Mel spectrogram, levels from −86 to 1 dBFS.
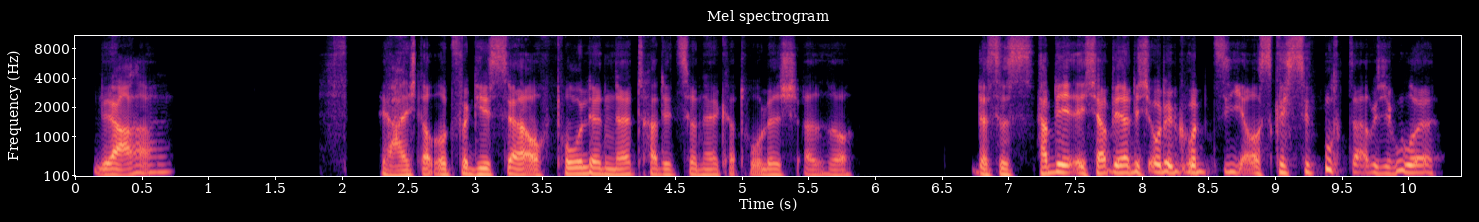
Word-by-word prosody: Ja. 175 +7 +1 1.6
Ja, 105 0 0
ich 115 - -1
glaube, - - -1
und 125 -1 0
für 145 - 0
die 130 +1 +3
ist 130 - 0
ja - - +5
auch - - 0
Polen, 140 -1 +2
ne, 125 +2 +1
traditionell 125 -1 -3
katholisch, 125 -2 -4
also, 115 0 -6 0.9
das 125 +1 -1
ist 120 -4 -2
habe 165 +5 +5
ja 170 - +5
ich - - 0
habe 160 +2 +4
ja 170 - +6
nicht 180 +1 -1
ohne 180 -2 +5
Grund 180 0 0
sie 185 0 -4
ausgesucht, 180 +4 -2
da 175 - -2
habe 165 - -5
ich 150 -1 -4
Ruhe. 170 0 -1
140 Hz, 180 wpm, -20 LUFS, 125-170 Hz, 1.6 s, ja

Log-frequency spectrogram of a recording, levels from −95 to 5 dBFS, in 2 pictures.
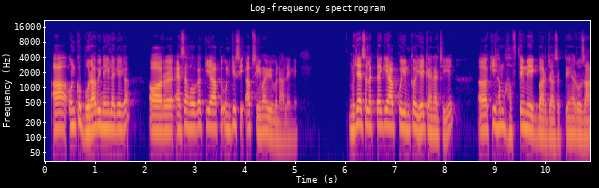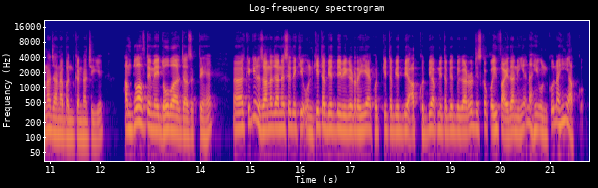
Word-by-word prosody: अ, 160 0 +6
उनको 175 +5 +1
बुरा 145 +3 +7
भी 175 +1 +2
नहीं 160 -1 0
लगेगा 155 +2 -1 0.5
और 140 0 +6 0.2
ऐसा 150 +4 +3
होगा 160 +2 +1
कि 180 -1 0
आप 160 0 -3
उनकी 155 +5 -3
सी 175 - -5
आप 155 0 +2
सीमाएँ 135 0 -2
भी 120 - -2
बना 100 -3 -9
लेंगे। 100 +1 -15 1.1
मुझे 145 +7 +6
ऐसा 185 0 +4
लगता 175 0 +1
है 175 - +2
कि 180 +1 +2
आपको 170 0 +4
इनको 155 +1 0
ये 145 +1 +3
कहना 130 -4 -2
चाहिए 125 +5 -8 0.5
अ, 145 +1 +3
कि 190 - +1
हम 170 0 -3
हफ़्ते 135 +5 -2
में 160 -2 +2
1 130 -4 +2
बार 120 -1 +1
जा 115 0 -3
सकते 115 +2 -9
हैं, 120 0 -5
रोज़ाना 115 +4 -2
जाना 120 -1 -1
बंद 115 0 -4
करना 110 -1 -4
चाहिए। 110 +3 -10 0.4
हम 150 0 0
2 200 +6 +6
हफ़्ते 195 -4 0
में 145 -1 +5
2 140 +2 +2
बार 140 -3 +4
जा 120 - +1
सकते 120 +1 -6
हैं। 120 +5 -7
अ, 160 0 -4
क्योंकि 250 +8 -3
रोजाना 150 -3 +2
जाने 160 0 +3
से 165 +2 -3
देखिए 155 0 -3
उनकी 135 +6 -1
तबियत 155 -1 +1
भी 150 -1 +3
बिगड़ 140 0 +1
रही 140 0 -1
है, 155 0 +1
खुद 135 -2 -8
की 145 - -3
तबियत 140 0 -2
भी 145 - +2
आप - - -20
खुद 130 -1 -5
भी 155 - -1
अपनी 145 -1 -5
तबियत 140 +1 -3
बिगड़ 135 -1 -1
रहे 150 - -2
हो, - - -9
जिसका 160 +1 -6
कोई 145 -2 -1
फ़ायदा 130 0 +2
नहीं 135 +1 -6
है। - - -7
ना - - -7 0.2
उनको 125 +7 -7
ना 195 +1 -2
ही 225 - -4
आपको। 440 +1 -25
145 Hz, 235 wpm, -24 LUFS, 130-160 Hz, 1.1 s, बुरा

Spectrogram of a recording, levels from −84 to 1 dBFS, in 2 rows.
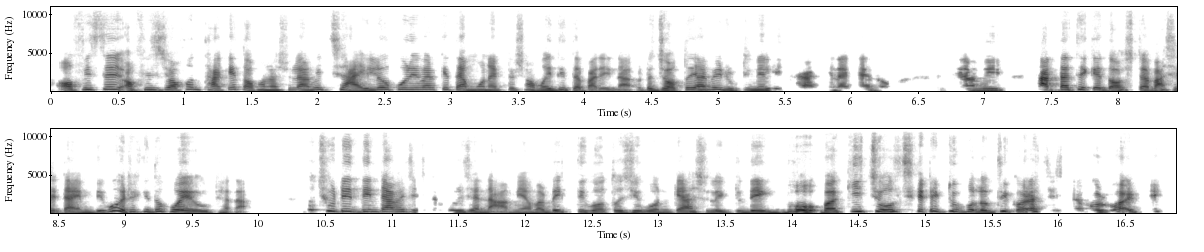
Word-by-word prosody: অফিসে 280 +5 -2 0.2
অফিস 265 +4 -5
যখন 245 +5 -2
থাকে 230 +5 0
তখন 225 +1 -1
আসলে 235 +1 -5
আমি 255 +4 -4
চাইলেও 220 +5 +1
পরিবারকে 275 0 -3
তেমন 230 -1 0
একটা 215 +2 -11
সময় 215 0 0
দিতে 215 -4 -3
পারি 155 -1 -2
না। 135 - -2
ওটা 195 +6 -4
যতই 210 +5 +2
আমি 265 - -3
রুটিন 225 +1 -3
এ - - +2
লেখা 200 - -13
রাখি 170 - -13
না 175 - +1
কেন। 170 -1 -3 0.7
আমি 205 +2 -1 0.3
৭ 250 - +9
টা 260 - +8
থেকে 260 -2 +1
১০ 195 +3 +2
টা 225 - +2
বাসায় 210 0 0
টাইম 165 - +2
দিবো। 195 - -1
এটা 250 +2 -4
কিন্তু 285 +4 -2
হয়ে 235 -5 +6
ওঠে 175 +2 -11
না। - - -5 0.5
তো - - -8
ছুটির 330 -4 +1
দিনটা 275 0 0
আমি 255 - -3
চেষ্টা - - -16
করি 225 -1 -3
যে, 220 - 0
না - - +1
আমি 155 +2 -9
আমার 180 +2 -3
ব্যক্তিগত 220 -4 -3 0.2
জীবনকে 180 -1 -3
আসলে 185 -4 -6
একটু 185 +2 -11
দেখব 175 -3 +1 0.3
বা 220 - +10
কি 300 - +2
চলছে 265 0 +3
এটা 300 - -1
একটু 270 - -1
উপলব্ধি 230 +2 +2
করার 245 - +3
চেষ্টা 425 - -14
করব 230 -1 0
আরকি। 235 +5 -4
225 Hz, 225 wpm, -23 LUFS, 195-260 Hz, 0.7 s, বা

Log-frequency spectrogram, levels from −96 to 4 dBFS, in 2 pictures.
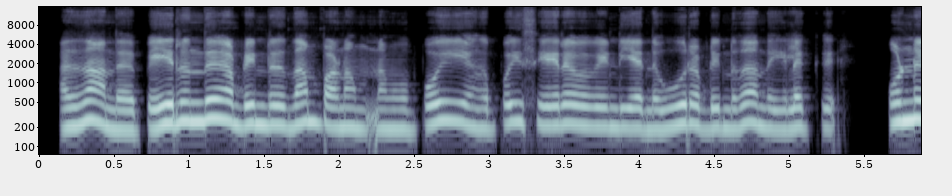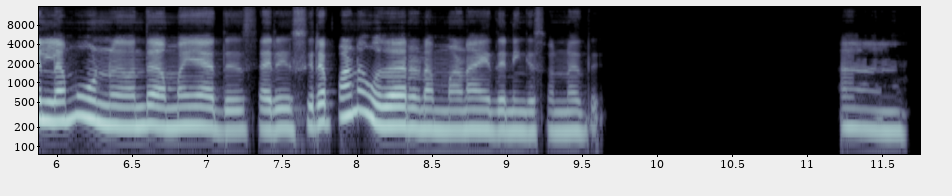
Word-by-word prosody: அதுதான் 235 +5 +3
அந்த 190 -3 0 0.2
பேருந்து 245 +6 +5
அப்டின்றது 220 -2 +2
தான் 240 0 +1
பணம். 205 -1 -1
நம்ம 190 0 -3 0.2
போய், 235 +4 +2 0.2
அங்க 195 -1 -5
போய் 235 +1 -1
சேர 215 0 +2 0.2
வேண்டிய 200 -1 0
அந்த 185 0 -3
ஊர் 230 0 +2
அப்டின்றது 195 +1 -3
தான் 235 -1 +1
அந்த 195 - -4
இலக்கு. 200 0 -4 0.4
"ஒண்ணு 260 +2 +6
இல்லாம 255 +4 +1
ஒண்ணு 225 -4 0
வந்து 215 +1 -1
அமையாது" 205 -2 -3
சரி 190 0 -4
சிறப்பான 290 +11 -1
உதாரணமான 195 -3 -1
இத 180 0 -6
நீங்க 175 0 -8
சொன்னது. 175 +1 -10 1.6
ஆ. 190 -3 -9
205 Hz, 155 wpm, -22 LUFS, 190-230 Hz, 1.6 s, ஒண்ணு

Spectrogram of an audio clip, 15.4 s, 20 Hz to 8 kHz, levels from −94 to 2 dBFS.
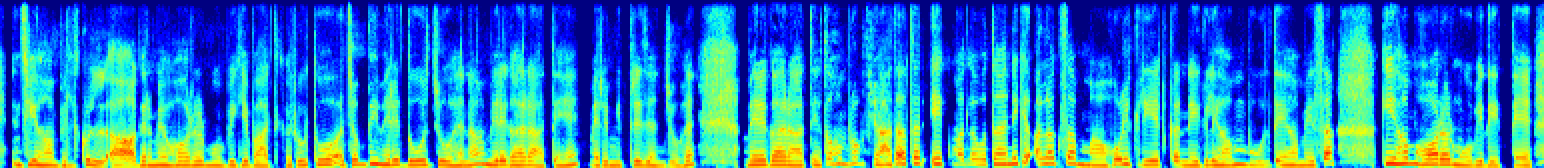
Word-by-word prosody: जी 215 0 +1
हाँ, 195 -2 +2
बिल्कुल। 185 +2 -2
अ, - - 0 0.2
अगर 190 +1 +1
मैं 190 +1 +2
हॉरर 195 +1 +1
मूवी 185 0 -2
की 195 +1 -1
बात 165 -3 -3
करूँ 195 +5 -2
तो 230 0 +2
अ, - - +1
जब 230 0 0
भी 265 -1 +4
मेरे 225 -1 +3
दोस्त 205 +1 +1
जो 195 -2 +1
है 180 0 0
ना 220 +7 -1
मेरे 205 -2 +3
घर 195 0 +1
आते 175 -1 -3
हैं, 200 +6 -1
मेरे 185 0 -2
मित्र 180 +2 -2
जन 175 -1 -3
जो 170 0 -8
है, 210 +7 -2 0.5
मेरे 215 +1 +4
घर 205 0 +3
आते 190 +2 -1
हैं, - - -1
तो 255 - -2
हम 250 -1 -4
लोग 280 0 -6
ज़्यादातर 240 +5 +2
एक 260 -1 +3
मतलब 235 +1 -4
होता 245 +1 -1
है 245 - +4
ना 265 - +3
कि 315 - -1
अलग-सा 275 +1 +1
माहौल 210 +4 +1
क्रिएट 205 -2 -1
करने 190 -1 -1
के 200 - -4
लिए 200 0 +1
हम 205 +4 +1
बोलते 185 0 -5
हैं 200 - 0
हमेशा, 195 +6 +1 0.5
कि 270 0 +6
हम 270 0 +4
हॉरर 235 +1 +5
मूवी 190 -3 -1
देखते 175 +1 -6
हैं। 180 -1 -1
200 Hz, 230 wpm, -22 LUFS, 185-230 Hz, 0.5 s, कि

